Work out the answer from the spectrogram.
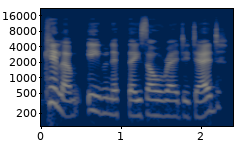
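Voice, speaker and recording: A woman voicing a slow, dim-witted serving girl who drawls her words coarsely. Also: lowish voice, sharp tone, clear, resonant tone, dry recording, clean studio sound. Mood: dull.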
